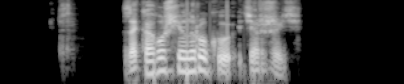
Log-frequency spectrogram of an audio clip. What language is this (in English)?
Belarusian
